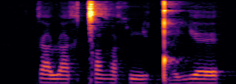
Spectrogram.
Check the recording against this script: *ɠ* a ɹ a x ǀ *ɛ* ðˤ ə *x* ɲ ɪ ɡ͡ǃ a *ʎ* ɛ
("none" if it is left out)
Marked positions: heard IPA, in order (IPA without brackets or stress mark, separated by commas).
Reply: k, ə, x, ʎ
